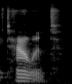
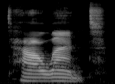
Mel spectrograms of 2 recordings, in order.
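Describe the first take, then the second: First: The second syllable has a weak schwa vowel. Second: The second syllable has a full, clear E vowel. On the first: The speaker calls it right. "We just say talent. It's a schwa" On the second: The speaker calls it wrong. "Even though we don't really say talent"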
